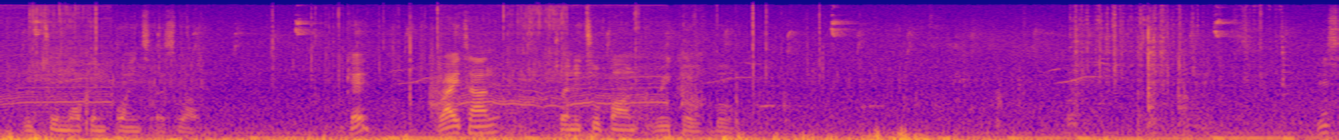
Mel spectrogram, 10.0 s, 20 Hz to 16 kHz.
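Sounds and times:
wind rumble on microphone: 0.0s - 9.8s.

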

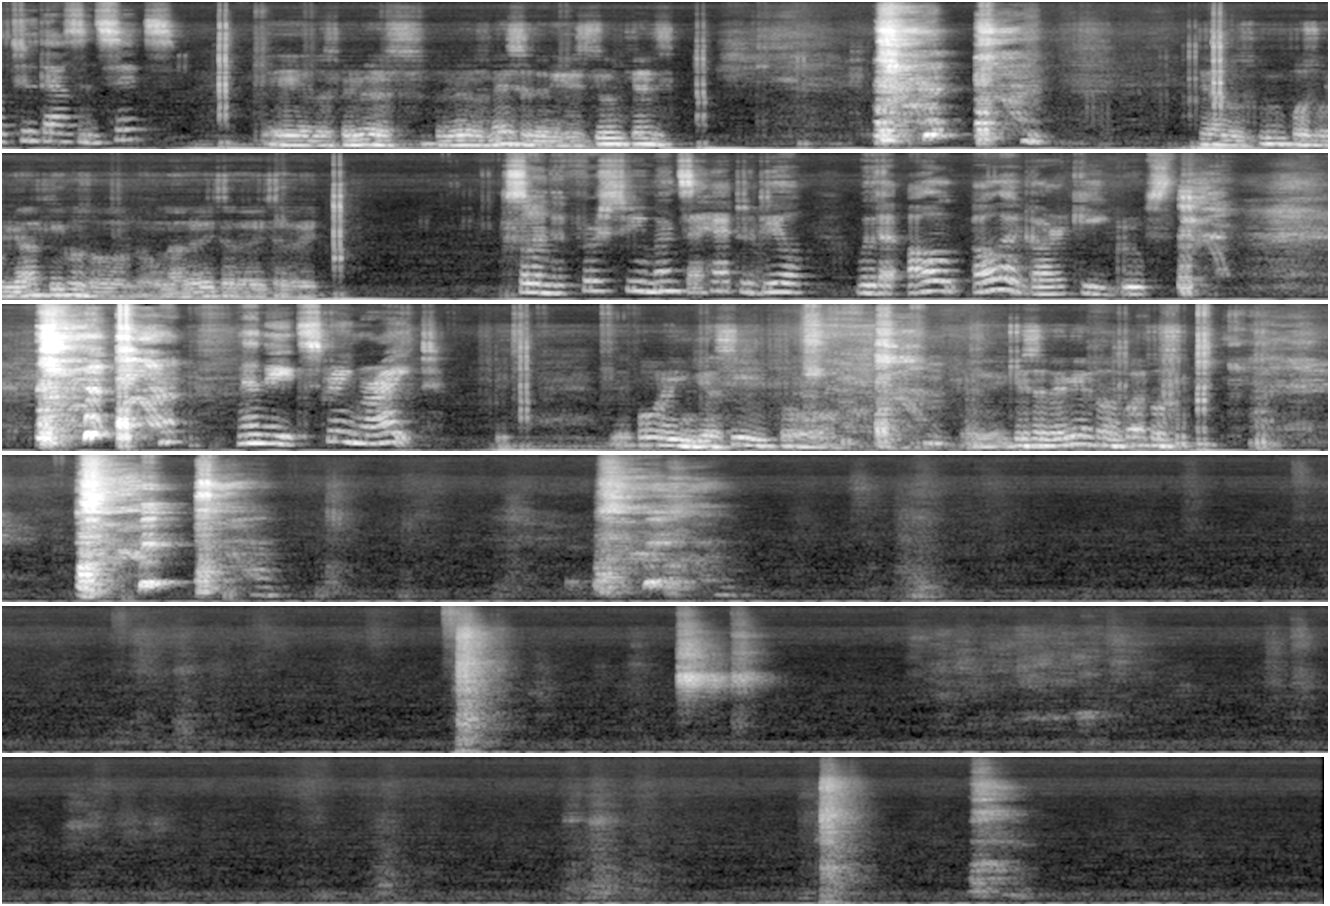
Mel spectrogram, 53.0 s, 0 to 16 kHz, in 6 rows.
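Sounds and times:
person coughing: 5.8s - 7.0s, 16.7s - 17.2s, 18.0s - 19.0s, 23.2s - 24.1s, 27.0s - 28.4s, 30.5s - 31.5s, 50.7s - 51.2s.

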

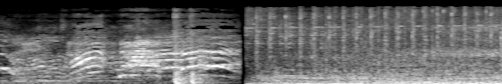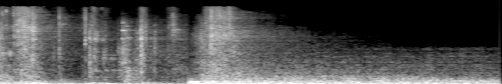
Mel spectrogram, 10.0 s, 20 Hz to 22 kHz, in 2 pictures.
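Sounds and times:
vault door locking mechanism: 2.5s - 7.0s.

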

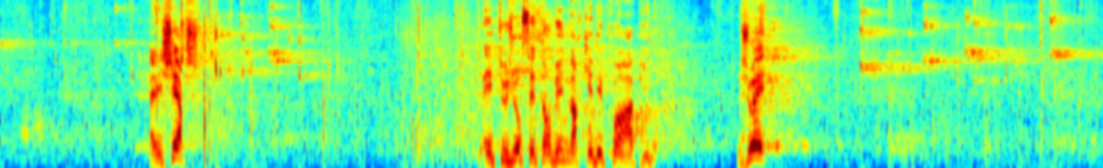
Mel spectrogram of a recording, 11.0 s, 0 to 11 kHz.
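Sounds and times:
footsteps on sports hall floor: 0.0s - 11.0s
man speaking: 7.4s - 8.1s.

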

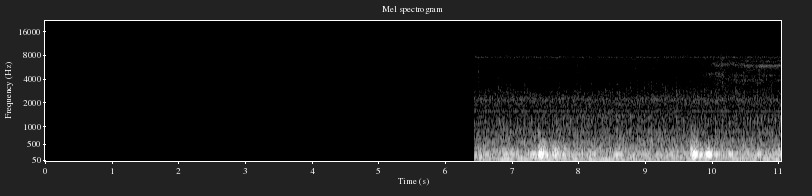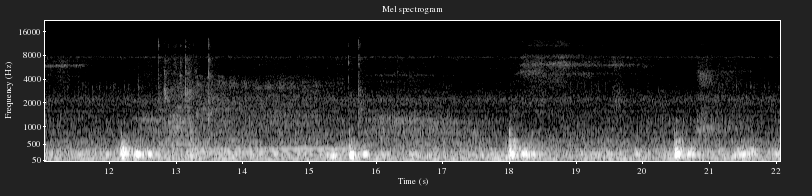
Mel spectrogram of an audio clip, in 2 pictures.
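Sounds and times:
steady low hum: 6.5s - 22.0s
woman breathing heavily: 15.1s - 22.0s.

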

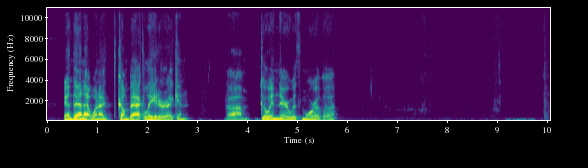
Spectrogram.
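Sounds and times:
pastel scratching on paper: 6.8s - 9.8s.

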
